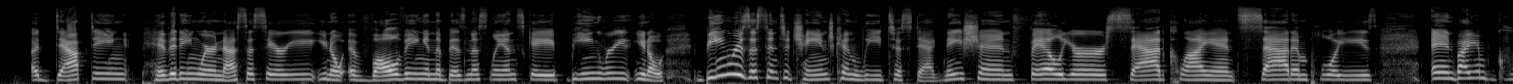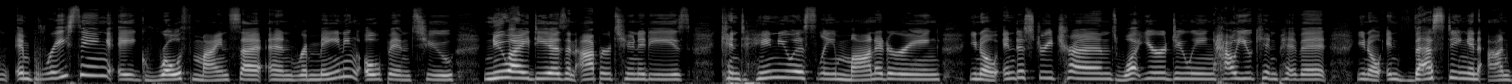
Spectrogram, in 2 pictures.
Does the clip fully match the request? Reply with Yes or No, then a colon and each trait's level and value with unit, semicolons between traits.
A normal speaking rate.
No: slow, 120 wpm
